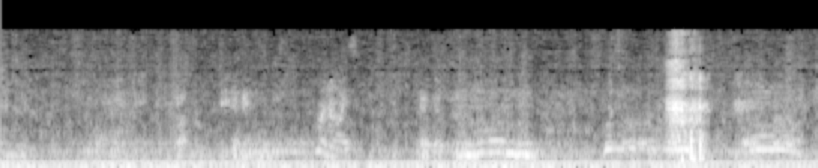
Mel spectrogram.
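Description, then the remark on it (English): The TARDIS materialisation noise made with the brakes left on: repeated groaning, wheezing swells that rise and fall over a steady low hum, building to a loud grinding burst near the end. “It's not supposed to make that noise. You need the brakes on.”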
